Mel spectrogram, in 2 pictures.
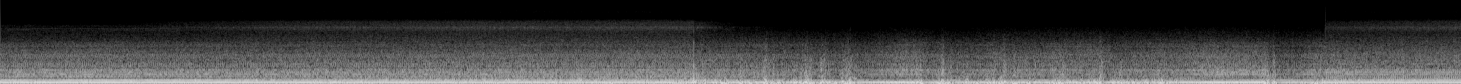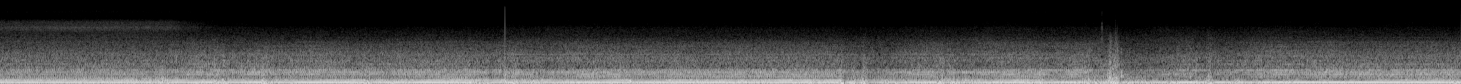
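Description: Outboard motor on a jon boat running steadily at cruising speed, a loud, even drone that holds one pitch.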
